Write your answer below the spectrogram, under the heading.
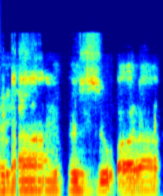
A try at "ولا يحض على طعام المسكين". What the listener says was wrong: ہاں یہ دیکھیے یحض نہیں، نہ ضا ہے نہ ذال ہے نہ ضو ہے، ضا نہیں ہے یہ. یحض، یحض.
